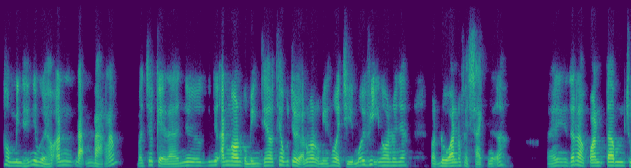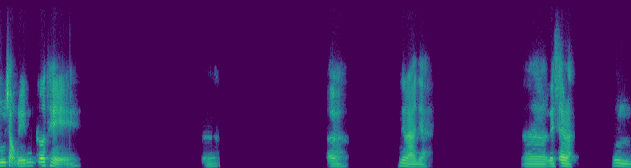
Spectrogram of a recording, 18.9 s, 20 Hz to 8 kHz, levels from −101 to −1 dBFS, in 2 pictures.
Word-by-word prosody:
Không, 175 -6 -2
mình 145 -1 0
nghĩ 135 0 -5
nhiều 185 +2 0
người 150 - 0
họ - - -2
ăn 175 +2 +1
đạm 140 - +1
bạc 125 -6 0
lắm, - - -1 0.3
mà 130 - -5
chưa 180 - -2
kể - - +3
là 115 +1 0
như 155 +3 -2
như 170 +3 -2
ăn 165 +2 +3
ngon 170 -1 +9
của 120 - -4
mình, 120 +2 -3
theo 155 0 +2
theo 180 +3 -1
cái 175 - -6
tiêu 165 - +3
chuẩn - - +1
ăn - - 0
ngon 160 0 +4
của 125 - -4
mình 125 +1 -4
không 165 - -1
phải 145 - +2
chỉ 105 -1 -2
mỗi 170 +11 0
vị 190 -2 -1
ngon 160 0 0
đâu 160 0 -3
nhá, 165 +1 -3 0.4
mà 125 - -3
đồ 130 +3 0
ăn 145 +1 +7
nó 155 - -4
phải - - -7
sạch - - -1
nữa, - - -5 0.6
đấy, 150 +5 -5
rất 175 +2 +3
là 170 -3 +5
quan 145 +1 +5
tâm 155 -1 +6
chú 145 -1 -1
trọng - - +3
đến 130 +3 -1
cơ 160 - +2
thể. 140 -5 -1 1.8
Ờ. - - -15 1.8
Ờ. - - -5 0.8
Như 140 -1 -4
nào 105 -5 +2
nhỉ? 105 0 -5 1.5
Ờ, 115 -1 -4
để 125 - 0
xem 135 +3 +3
nào, 120 - +1 0.6
ừm, 125 -6 -6
150 Hz, 205 wpm, -28 LUFS, 125-160 Hz, 1.8 s, ngon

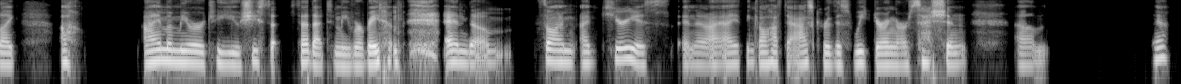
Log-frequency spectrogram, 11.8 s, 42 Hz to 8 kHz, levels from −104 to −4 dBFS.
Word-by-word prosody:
like, 150 -1 0 0.4
"Oh, - - -1 0.7
I'm 175 +3 +4
a 180 - +6
mirror 165 -2 +4
to 160 +2 -4
you." 150 -2 -2
She 175 - +2
said 170 - -2
said 170 -1 +2
that 140 -2 +2
to - - -9
me 135 -1 0
verbatim. 150 +5 +4 0.4
And, 165 0 +4
um, 165 - -4 0.3
so 185 - +4
I'm 170 -1 +1
I'm 160 0 -3
curious 195 -6 0
and - - -6
I 145 +1 -2
I 155 - -3
think 170 -2 -9
I'll 155 - +1
have 155 -1 -1
to - - -4
ask 155 +2 -2
her 150 - +1
this 150 0 -5
week 160 +1 0
during 145 0 +2
our 140 +1 -4
session. 155 -3 +1 0.5
Um 70 0 -9 1.1
Yeah. 210 +2 0
155 Hz, 185 wpm, -25 LUFS, 150-170 Hz, 1.1 s, a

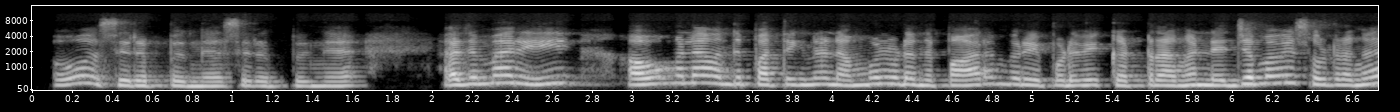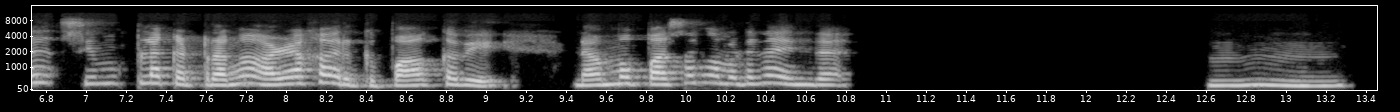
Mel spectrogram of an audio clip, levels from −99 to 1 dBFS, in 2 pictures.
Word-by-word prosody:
ஓ! - - -2 0.2
சிறப்புங்க, 210 -4 -1
சிறப்புங்க. 195 -1 -5 0.6
அதுமாரி 280 +3 +2 0.5
அவுங்கல்லாம் 315 +5 +3
வந்து 285 0 -1
பார்த்தீங்கன்னா, 250 +1 0
நம்மளோட 270 +5 0
இந்த 220 -2 -1
பாரம்பரிய 245 0 0
புடவை 220 +1 -1
கட்றாங்க. 215 +1 +1
நிஜமாவே 285 +9 +2
சொல்றங்க. 245 0 0 0.3
சிம்பிளா 305 +2 -2
கட்றாங்க, 255 +3 +3
அழகா 300 +6 +4
இருக்கு 215 -4 -3
பார்க்கவே. 230 -1 +2 0.5
நம்ம 270 +5 +2
பசங்க 330 +6 0
மட்டும் 285 +3 -2
தான் 290 -4 +1
இந்த 250 -1 0 1.9
ம். 215 -2 -2
245 Hz, 110 wpm, -22 LUFS, 220-285 Hz, 1.9 s, அழகா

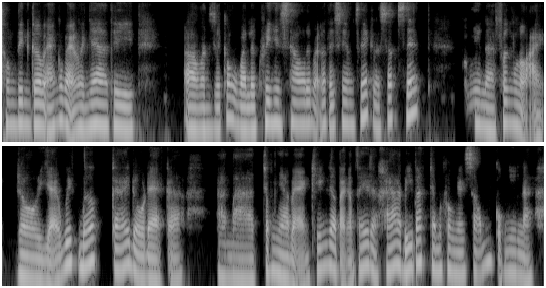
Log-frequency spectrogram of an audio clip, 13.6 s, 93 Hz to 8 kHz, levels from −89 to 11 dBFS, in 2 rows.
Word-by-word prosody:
thông 165 -1 -2
tin 165 -1 +1
cơ 160 0 +4
bản 150 +1 +2
của 180 - 0
bạn 155 -5 +4
rồi 145 +1 +2
nha. 160 +1 +3
Thì, 145 -2 +2 0.6
ờ, 140 -1 +3
mình 140 0 0
sẽ 140 0 -1
có 200 +6 0
một 180 - 0
vài 145 -2 +4
lời 140 0 +3
khuyên 170 +1 +1
như 170 - +2
sau, 165 0 0
để 165 - +1
bạn 145 -2 -3
có 160 - 0
thể 150 - -1
xem 160 0 -3
xét 200 +3 0
là 150 - -1
sắp 190 +7 -1
xếp 215 +4 +2 0.6
cũng - - -16
như 165 0 -1
là 145 -2 +1
phân 170 -1 -1
loại. 115 -6 0
Rồi 120 -4 +2
giải 105 0 +3
quyết 185 - 0
bớt 175 +4 +3 0.2
cái 160 +3 +1
đồ 135 -8 +2
đạc, 115 -2 +2
à, 115 -1 -2 0.4
à, 120 -2 -4
mà 110 -1 -2
trong 145 +1 -2
nhà 125 -3 +2
bạn 110 -1 0
khiến 155 +6 -3
cho 165 - +3
bạn - - -1
cảm - - -2
thấy 170 +3 0
là 155 - -1
khá 155 +6 -1
là 180 - +1
bí 150 +3 +2
bách 200 +2 +1
trong 160 -2 0
cái 155 - -3
không 155 -3 -1
gian 135 0 -2
sống, 185 +6 -3
cũng 140 - -5
như 140 - -2
là, 110 0 -2
155 Hz, 285 wpm, -23 LUFS, 140-165 Hz, 0.6 s, cơ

